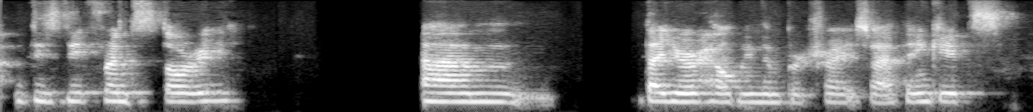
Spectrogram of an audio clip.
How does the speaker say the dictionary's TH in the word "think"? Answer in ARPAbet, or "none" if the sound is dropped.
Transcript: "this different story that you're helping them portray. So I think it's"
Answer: TH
